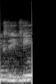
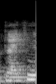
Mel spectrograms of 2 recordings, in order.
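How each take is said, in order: First: ट्रिकिंग with short i, as in trick; short i pronunciation. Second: ट्रैकिंग with an ai glide, try-king; rejected pronunciation. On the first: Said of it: "ट्रिकिंग ही होगा". (ट्रिकिंग को ट्रिक जैसी छोटी 'इ' से बोलना) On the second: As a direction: open the first vowel of ट्रैकिंग to ai. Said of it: "ट्रैकिंग नहीं". (ट्रैकिंग को 'ऐ' की आवाज़ से बोलना) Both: Shown as a demonstration.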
